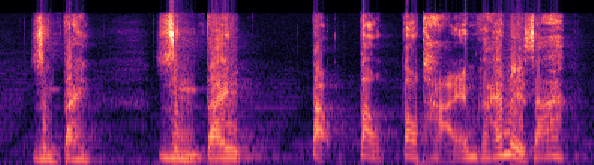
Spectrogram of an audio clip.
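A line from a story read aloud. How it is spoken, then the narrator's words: Desperate shout. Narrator (Vietnamese): Hà thì lúc đó bỏ mặc sợ hãi mà hét lên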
